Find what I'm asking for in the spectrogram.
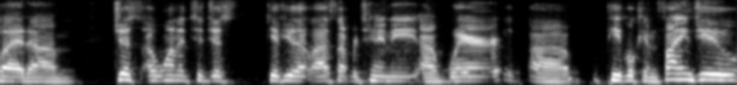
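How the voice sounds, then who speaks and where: At a moderate pace, a man with a fairly high pitch and ordinary pitch variation speaks in an unremarkable speaking voice. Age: 40s. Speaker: podcast host. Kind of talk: casual chat. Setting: live podcast.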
